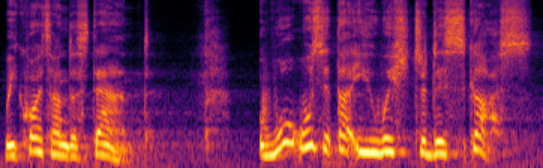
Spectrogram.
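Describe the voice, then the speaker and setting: Earnest young scholar-diplomat, lighter pitch, husky, precise game dialogue. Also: male voice, sing-song, normal speed, soft background music, full character voice. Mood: concerned. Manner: formal, precise. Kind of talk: scripted game cutscene acting.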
